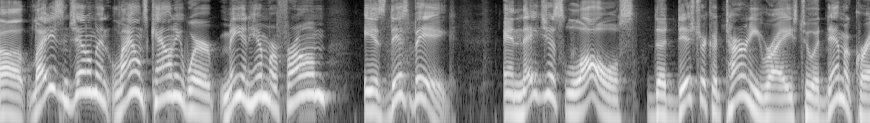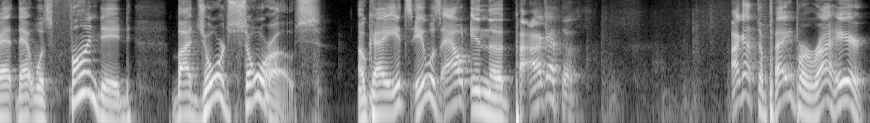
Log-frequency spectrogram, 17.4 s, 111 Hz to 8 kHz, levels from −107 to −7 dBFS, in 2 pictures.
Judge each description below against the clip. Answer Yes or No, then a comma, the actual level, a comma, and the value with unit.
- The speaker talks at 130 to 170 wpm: Yes, average, 165 wpm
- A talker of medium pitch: Yes, medium, 165 Hz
